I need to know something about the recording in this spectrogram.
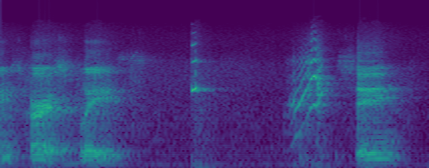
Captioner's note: guinea pig squeaking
